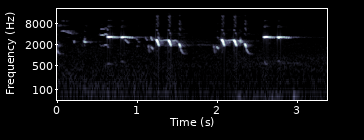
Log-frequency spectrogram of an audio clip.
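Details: Pardalote giving high, thin chirps and short whistled notes, with a long level whistle at the start and end and two bursts of quick descending double notes in between; quiet background.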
